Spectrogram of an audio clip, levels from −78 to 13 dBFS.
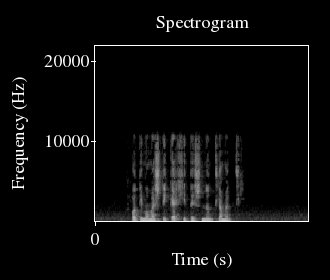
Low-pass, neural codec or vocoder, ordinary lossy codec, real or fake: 10.8 kHz; none; Opus, 64 kbps; real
